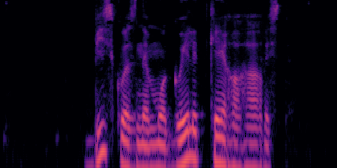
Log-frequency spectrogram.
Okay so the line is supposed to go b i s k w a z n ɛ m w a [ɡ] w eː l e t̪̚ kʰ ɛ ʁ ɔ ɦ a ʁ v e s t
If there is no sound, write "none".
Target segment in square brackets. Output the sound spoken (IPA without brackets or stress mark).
ɡ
